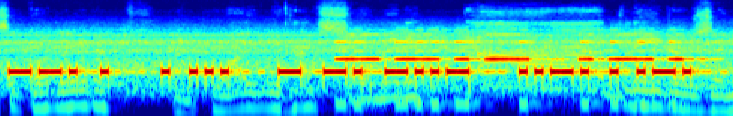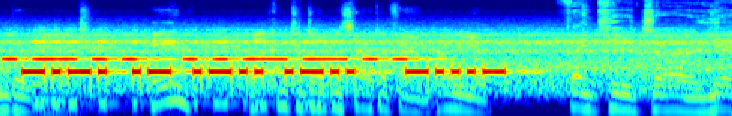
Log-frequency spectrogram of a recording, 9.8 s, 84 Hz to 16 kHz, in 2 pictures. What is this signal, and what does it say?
Morse code, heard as two keyed tones, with radio static, room echo and speech in English. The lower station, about 23 wpm, 630 Hz: GE ES TNX FER CALL <BT>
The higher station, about 12 wpm, 1110 Hz: QRL?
